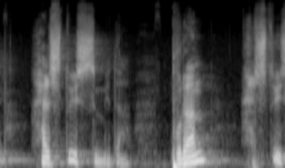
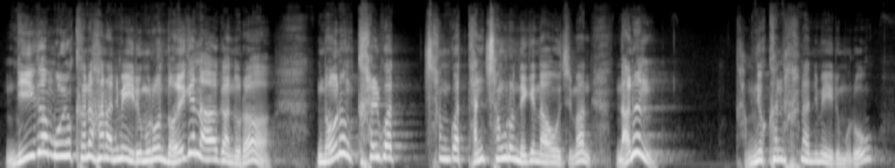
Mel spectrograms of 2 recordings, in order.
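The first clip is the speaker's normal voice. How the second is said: high, loud defiant battle cry; David's bold challenge; 8 semitones higher, 5 dB louder than usual. Retold or imitated. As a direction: proclaim it to Goliath like David facing him. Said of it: "다윗처럼". (골리앗에게 외치는 다윗처럼 높고 담대하게)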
